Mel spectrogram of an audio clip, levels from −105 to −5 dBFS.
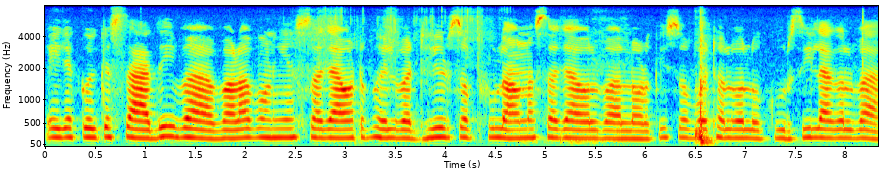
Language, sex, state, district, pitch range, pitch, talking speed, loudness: Bhojpuri, female, Bihar, Muzaffarpur, 180-195 Hz, 185 Hz, 160 wpm, -19 LUFS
